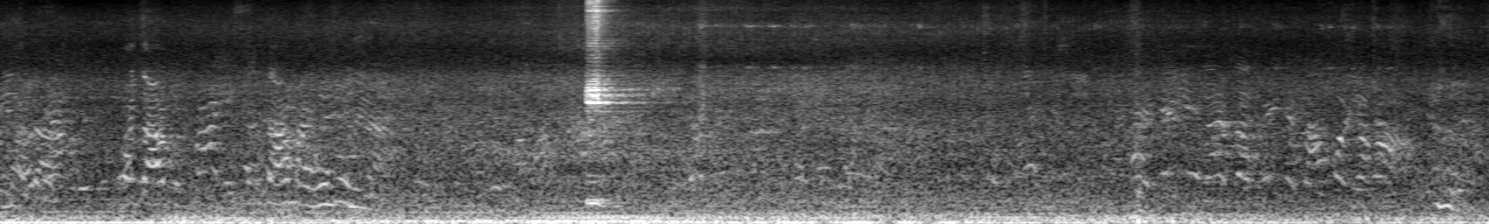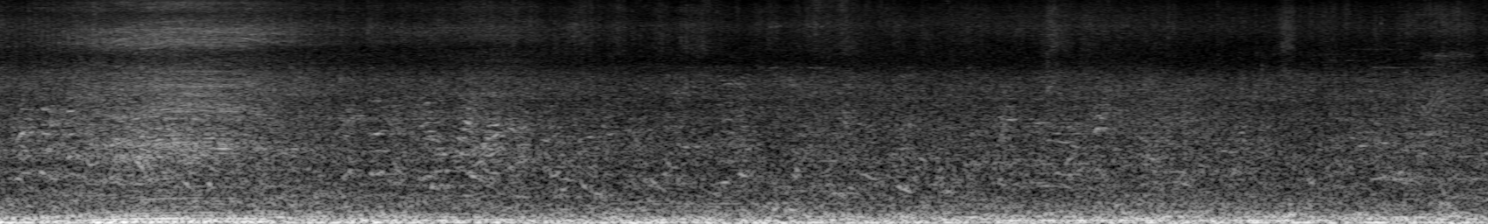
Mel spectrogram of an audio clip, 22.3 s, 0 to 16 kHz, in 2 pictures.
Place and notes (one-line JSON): {"title": "Zhongzheng Rd., Hukou Township - Walking on the road", "date": "2017-01-18 11:32:00", "description": "Walking on the road, Through the market, Traffic sound", "latitude": "24.90", "longitude": "121.05", "altitude": "87", "timezone": "Asia/Taipei"}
